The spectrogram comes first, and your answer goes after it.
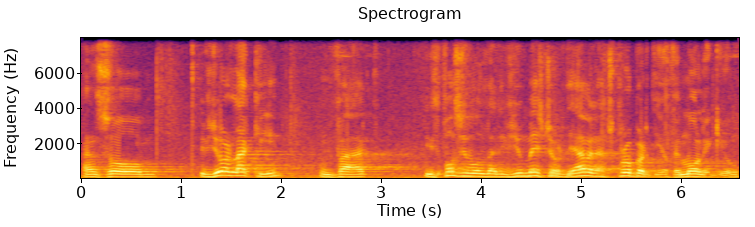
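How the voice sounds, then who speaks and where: Fairly quick in pace, a man with a Spanish accent talks over noticeable background noise with audible room echo. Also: fairly high pitch for a man, ordinary pitch variation. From Peru. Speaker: professor. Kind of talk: lecture.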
